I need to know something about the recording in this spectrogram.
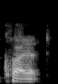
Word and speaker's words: quiet: This is quiet, like mm, somewhat like this term. Do you know how to pronounce it? right, Hmm? right, Rights. Ri- right. Right. Okay, maybe not a correct parallel. Wait. Um, speak this. Hyatt. Hmm? Hyatt. Hyatt. Hyatt. Hmm?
